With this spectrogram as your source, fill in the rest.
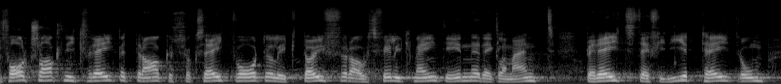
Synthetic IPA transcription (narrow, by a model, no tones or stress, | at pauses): əfɔːɾkʃlɑːɡnikfɾɛɪbɛt̪ɾɑːɡɪsʃɔksɛɪtʋɔɾd̥əlɪktœʏfəɾɑwsfɪːlikmɛɪntɪːɾnəɾɛɡlamænt | b̥ɛɾɛɪt͡sd̥ɛfiniəɾthɛɪd̥̪ɾʊm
